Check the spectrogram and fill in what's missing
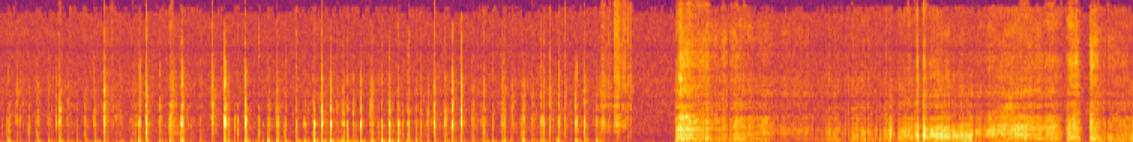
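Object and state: Paper coffee cup with plastic lid.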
